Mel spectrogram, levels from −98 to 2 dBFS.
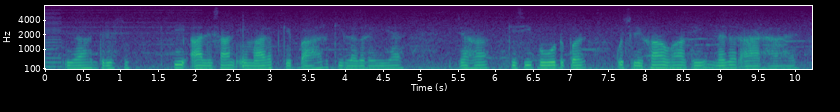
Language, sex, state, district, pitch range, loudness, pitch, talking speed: Hindi, female, Bihar, Purnia, 120-135 Hz, -39 LUFS, 130 Hz, 135 wpm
